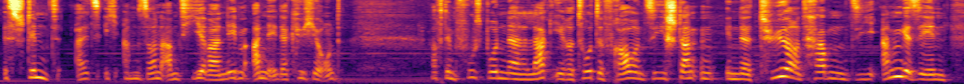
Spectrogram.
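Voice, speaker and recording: An actress playing a bitter, sharp-tongued woman doctor in a radio drama, with a sardonic, controlled, defensive manner. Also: mid-range voice, moderate pace, natural voice. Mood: alarmed, pleading. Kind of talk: radio drama acting, confessional narration and dialogue.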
